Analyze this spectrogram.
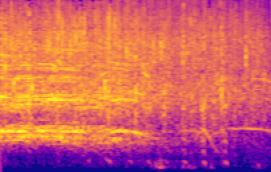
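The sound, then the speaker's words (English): A round of applause from a crowd: dense, steady clapping that holds strong, then gradually tapers off toward the end without fully stopping. “Big round of applause”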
